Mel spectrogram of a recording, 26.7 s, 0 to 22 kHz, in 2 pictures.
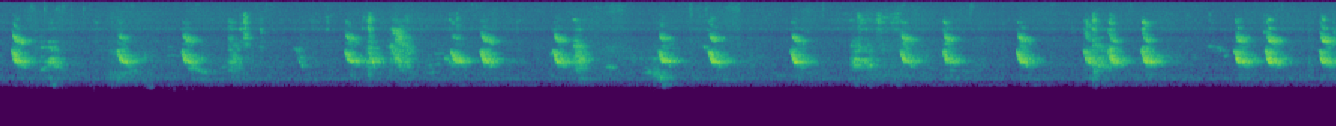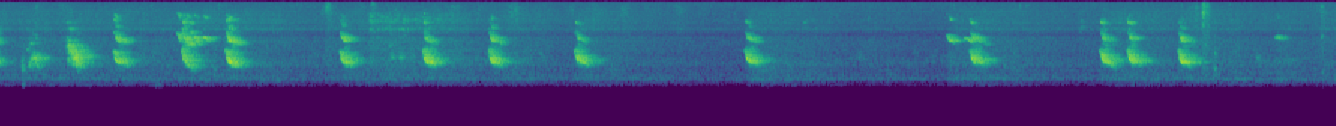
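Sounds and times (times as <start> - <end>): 
European greenfinch Chloris chloris calls: 0.1 - 15.9, 16.8 - 18.5, 19.1 - 19.4, 20.8 - 21.1, 22.8 - 23.4, 24.4 - 26.3.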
